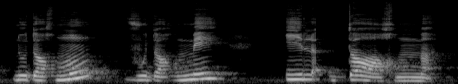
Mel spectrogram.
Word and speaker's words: dorment: Then, nous dormons, vous dormez, ils dorment. The ENT is mute, but what you are pronouncing is the M.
